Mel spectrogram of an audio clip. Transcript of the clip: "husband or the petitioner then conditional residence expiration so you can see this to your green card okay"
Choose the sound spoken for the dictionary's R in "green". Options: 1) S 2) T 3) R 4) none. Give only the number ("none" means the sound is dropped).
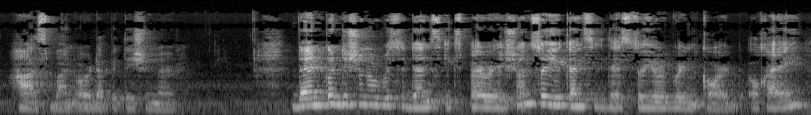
3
